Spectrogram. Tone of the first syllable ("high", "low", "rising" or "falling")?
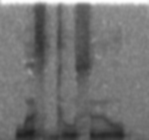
rising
